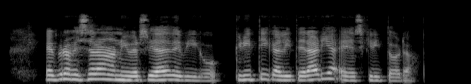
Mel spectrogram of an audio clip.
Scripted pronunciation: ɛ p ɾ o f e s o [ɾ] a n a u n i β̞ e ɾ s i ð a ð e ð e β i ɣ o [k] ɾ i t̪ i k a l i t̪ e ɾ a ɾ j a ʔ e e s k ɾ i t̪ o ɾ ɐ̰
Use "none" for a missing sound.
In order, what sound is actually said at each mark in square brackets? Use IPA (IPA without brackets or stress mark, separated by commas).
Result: ɾ, k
